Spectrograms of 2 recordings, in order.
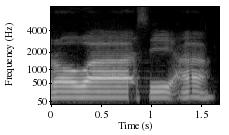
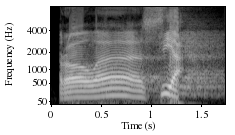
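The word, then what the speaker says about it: رواسي: Kemudian yang ini yaj'aluna asabi'ahum yaj'aluna asabi'ahum wa ja'ala fiha rawasi'a rawasiya, bukan si a, karena itu ya bukan hamzah.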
